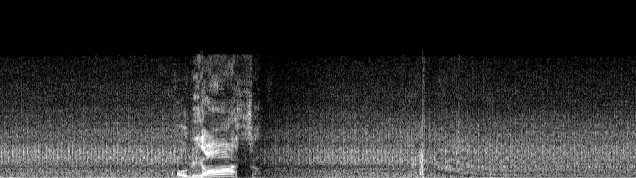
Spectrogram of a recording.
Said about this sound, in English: Oh my goodness, this tractor starts.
